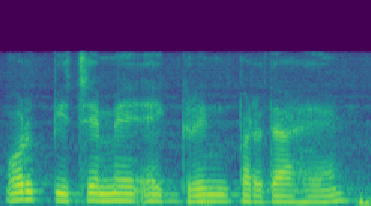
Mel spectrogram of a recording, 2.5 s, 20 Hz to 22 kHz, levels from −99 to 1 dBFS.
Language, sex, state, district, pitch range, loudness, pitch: Hindi, male, Arunachal Pradesh, Papum Pare, 115-135 Hz, -17 LUFS, 125 Hz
